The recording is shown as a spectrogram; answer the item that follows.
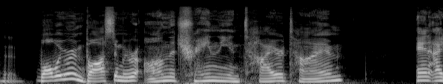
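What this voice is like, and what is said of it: Usual voice. Nothing is said of it.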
